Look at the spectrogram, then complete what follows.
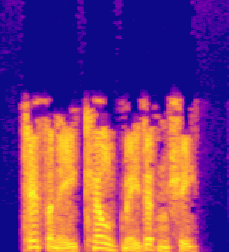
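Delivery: ordinary delivery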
